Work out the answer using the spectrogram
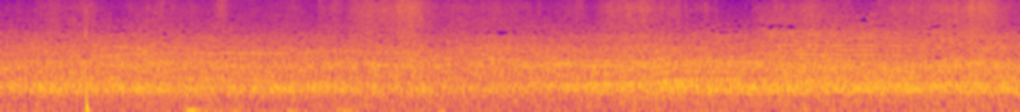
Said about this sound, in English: You got the telly on? No, I've not got the telly on. What? I can hear the sound of, like, a crowd in a football stadium.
